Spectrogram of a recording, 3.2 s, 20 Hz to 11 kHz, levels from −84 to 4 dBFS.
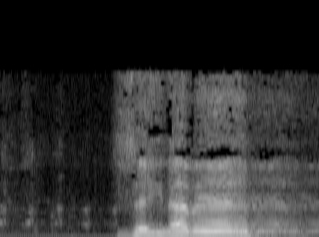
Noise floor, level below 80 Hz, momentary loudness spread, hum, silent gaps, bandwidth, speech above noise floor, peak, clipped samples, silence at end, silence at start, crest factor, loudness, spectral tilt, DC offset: -53 dBFS; -56 dBFS; 17 LU; 50 Hz at -45 dBFS; none; 8 kHz; 32 dB; -6 dBFS; under 0.1%; 0 s; 1.15 s; 18 dB; -20 LUFS; -5 dB/octave; under 0.1%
